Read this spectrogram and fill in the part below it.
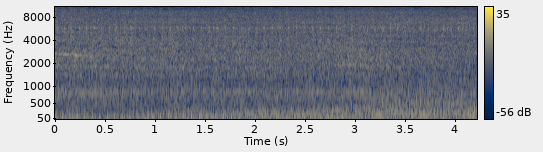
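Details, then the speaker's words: Mio i 125S scooter idling after valve clearance reset to spec (was noisy when loosened): steady, even low hum with no ticking or tapping, quiet valve train — normal idle. "Binalik ko na siya sa tama niya valve clearance."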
